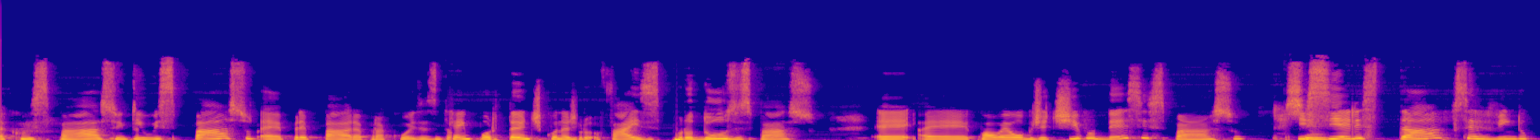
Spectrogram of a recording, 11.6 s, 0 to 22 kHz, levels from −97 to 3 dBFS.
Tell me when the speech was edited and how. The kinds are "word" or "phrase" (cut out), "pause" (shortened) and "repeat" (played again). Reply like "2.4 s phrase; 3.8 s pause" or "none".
1.0 s word; 1.9 s word; 3.3 s word; 4.3 s word; 6.8 s word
